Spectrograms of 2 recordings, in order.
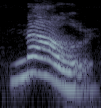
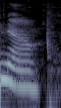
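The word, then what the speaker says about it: nawr: Now.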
